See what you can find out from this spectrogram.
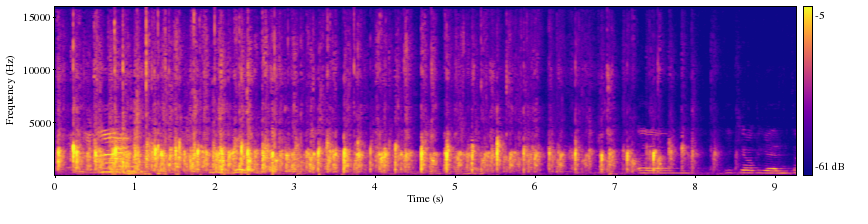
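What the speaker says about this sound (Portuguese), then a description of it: "uma salva de palmas também" A live concert audience applauds at Sala 6, the clapping steady and fairly close with a performer's voice talking over it, before the applause fades near the end.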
